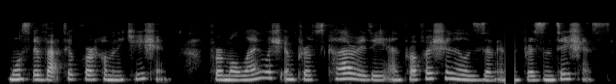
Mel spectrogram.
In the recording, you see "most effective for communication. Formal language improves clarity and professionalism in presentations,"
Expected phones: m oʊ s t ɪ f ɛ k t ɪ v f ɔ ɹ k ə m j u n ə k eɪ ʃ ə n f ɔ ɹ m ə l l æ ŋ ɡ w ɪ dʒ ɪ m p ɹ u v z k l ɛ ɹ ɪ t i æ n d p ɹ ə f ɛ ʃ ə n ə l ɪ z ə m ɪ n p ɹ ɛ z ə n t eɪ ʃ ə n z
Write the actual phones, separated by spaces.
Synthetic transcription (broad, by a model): m oʊ s t ɪ f ɛ k t ɪ v f ɔ ɹ k ə m j u n ə k eɪ ʃ ə n f ɔ ɹ m ə l l æ ŋ ɡ w ɪ dʒ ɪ m p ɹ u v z k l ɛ ɹ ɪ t i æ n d p ɹ ə f ɛ ʃ ə n ə l ɪ z ə m ɪ n p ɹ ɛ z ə n t eɪ ʃ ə n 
